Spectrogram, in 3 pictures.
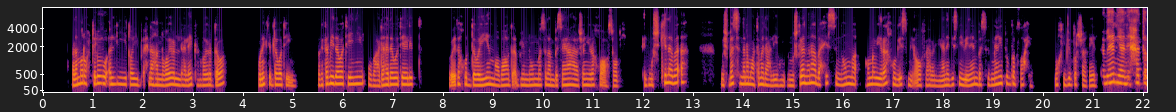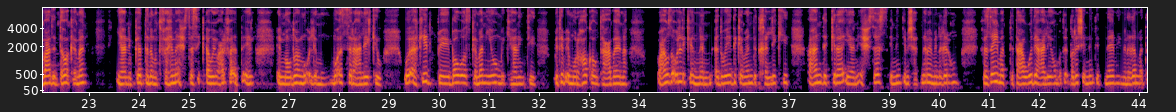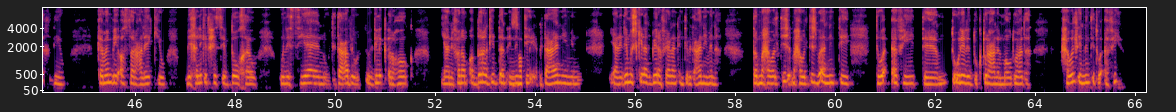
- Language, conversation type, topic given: Arabic, advice, إزاي اعتمادك الزيادة على أدوية النوم مأثر عليك؟
- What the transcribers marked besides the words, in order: unintelligible speech; tapping; other background noise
